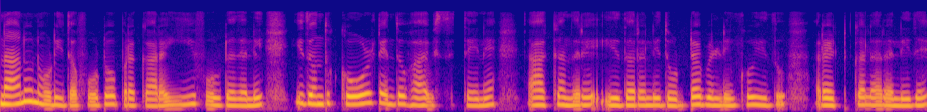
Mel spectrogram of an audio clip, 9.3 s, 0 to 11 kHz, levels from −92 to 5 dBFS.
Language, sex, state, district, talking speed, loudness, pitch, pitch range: Kannada, female, Karnataka, Mysore, 115 wpm, -16 LUFS, 215 Hz, 210-235 Hz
